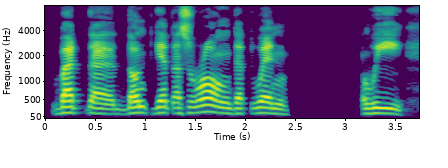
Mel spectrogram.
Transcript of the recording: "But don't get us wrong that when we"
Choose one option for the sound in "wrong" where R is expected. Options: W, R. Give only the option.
R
